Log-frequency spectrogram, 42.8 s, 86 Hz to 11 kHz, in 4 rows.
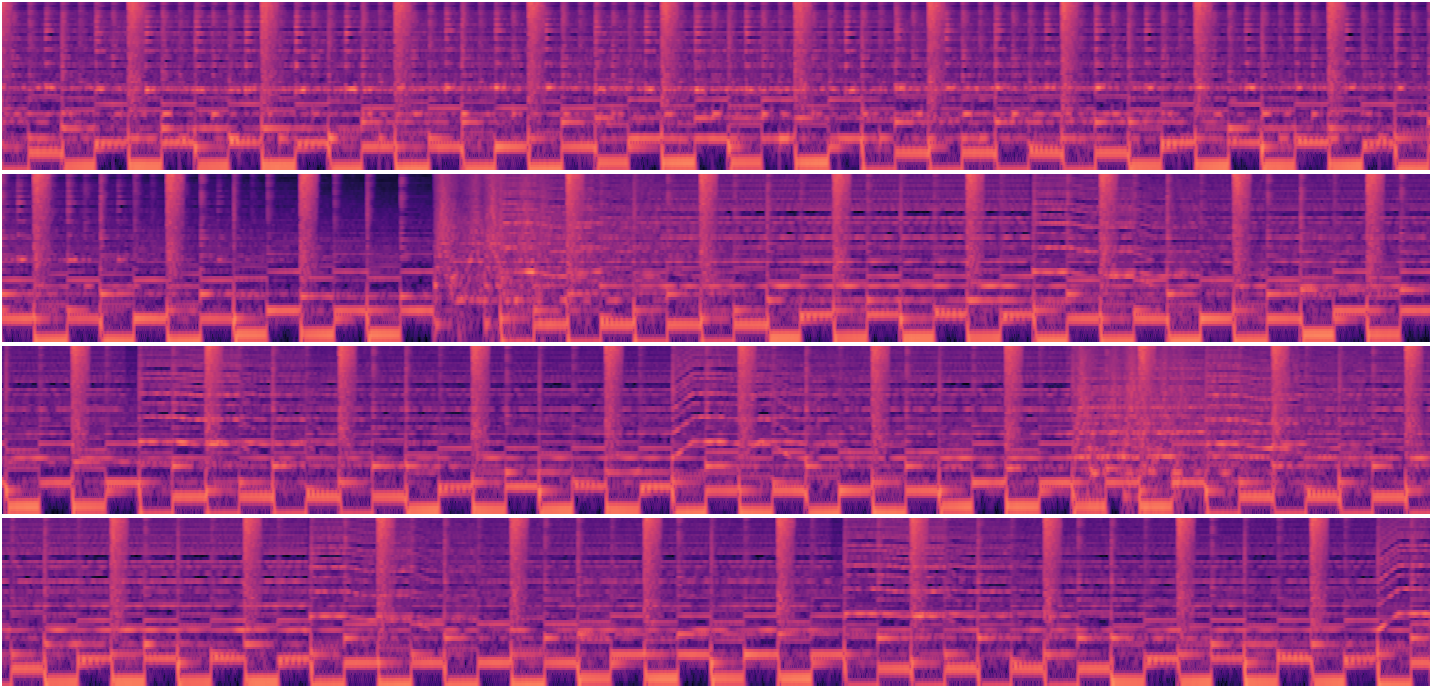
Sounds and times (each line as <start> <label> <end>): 29.4 Electrobeep track loop 32.1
